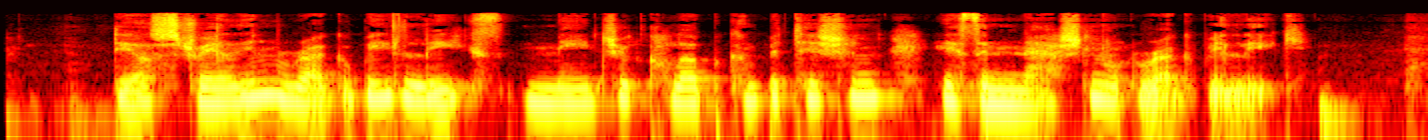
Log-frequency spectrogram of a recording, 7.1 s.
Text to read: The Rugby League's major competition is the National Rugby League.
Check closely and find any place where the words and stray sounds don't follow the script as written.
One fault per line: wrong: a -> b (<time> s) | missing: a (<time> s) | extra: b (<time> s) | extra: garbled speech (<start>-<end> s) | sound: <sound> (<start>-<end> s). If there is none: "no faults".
extra: Australian (0.7 s)
extra: club (3.1 s)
